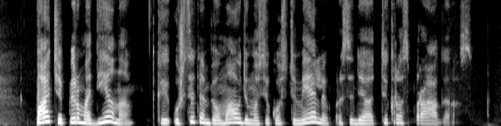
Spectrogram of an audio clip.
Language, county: Lithuanian, Vilnius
